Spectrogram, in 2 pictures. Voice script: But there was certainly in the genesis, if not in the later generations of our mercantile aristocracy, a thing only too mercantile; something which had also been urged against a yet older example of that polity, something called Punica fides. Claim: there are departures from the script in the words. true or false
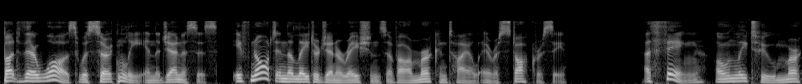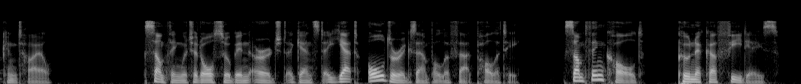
true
